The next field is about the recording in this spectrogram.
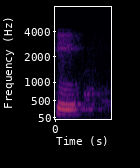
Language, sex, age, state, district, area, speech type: Maithili, male, 18-30, Bihar, Madhubani, rural, conversation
